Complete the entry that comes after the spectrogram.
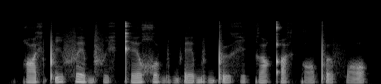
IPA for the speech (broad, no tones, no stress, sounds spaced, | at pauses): qʷ ɛ x pʼ i f e b f i x kʰ e χʷ ɛ b ɵ b ʔ e b ʉ b pʼ ʉ x i k œ qʼ e x k ɔ pʼ ɵ f ɔ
